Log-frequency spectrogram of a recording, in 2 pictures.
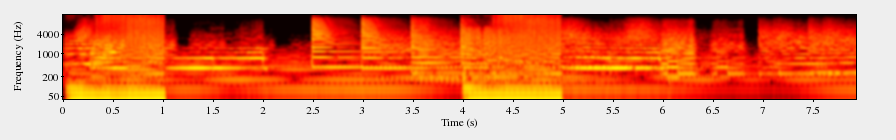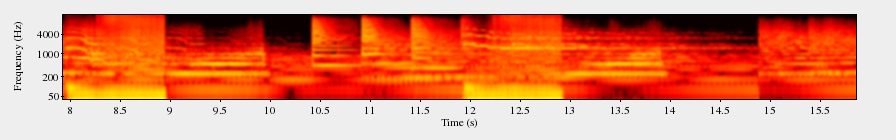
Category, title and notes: Music > Multiple instruments
Dark trap beat, inspired in star wars aesthetics and synths. Part of a whole beat. AI generated: (Suno v4) with the following prompt: generate a dark and aggressive beat, with intense percussion and bass 808 and inspired in star wars synths and other-worldly sounds. Do it in 120 BPM and B minor.
120bpm, ai-generated, hiphop, rap, starwars, trap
